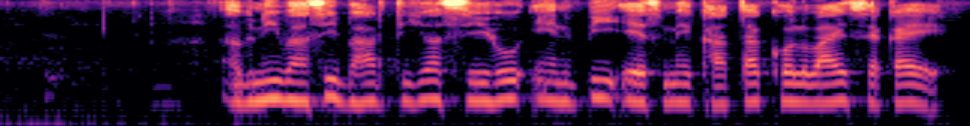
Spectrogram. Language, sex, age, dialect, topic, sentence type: Maithili, male, 18-24, Eastern / Thethi, banking, statement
